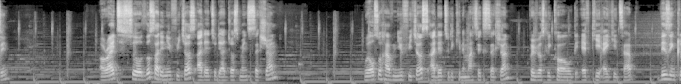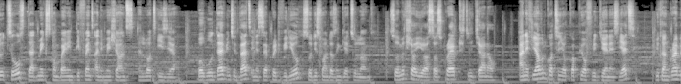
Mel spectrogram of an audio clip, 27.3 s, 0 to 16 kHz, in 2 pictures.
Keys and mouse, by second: 3.4 space, 4.8 click, 6.3 click, 7.2 click, 16.8 click, 19.5 click, 23.8 click.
